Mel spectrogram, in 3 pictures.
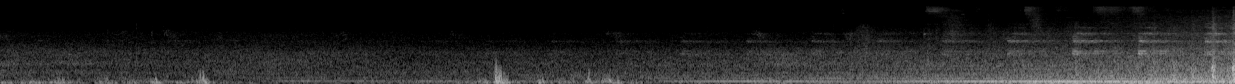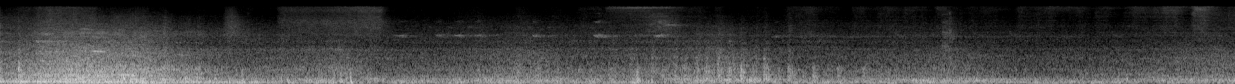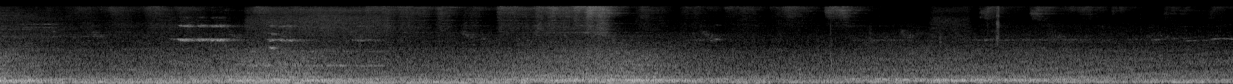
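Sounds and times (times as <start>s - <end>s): train coaches rumbling: 2.4s - 37.0s
high wheel squeals: 25.6s - 28.9s, 33.0s - 37.0s.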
